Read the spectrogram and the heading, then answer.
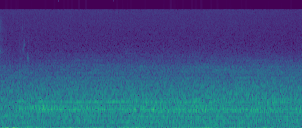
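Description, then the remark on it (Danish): A train rumbles steadily past on a railway line a few hundred metres behind the gardens, a loud, continuous roar of wheels and engine with a faint tonal hum that holds for the whole stretch without letting up. “imens vi følger skinnerne et lille stykke tilbage, derfra hvor toget kom.”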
